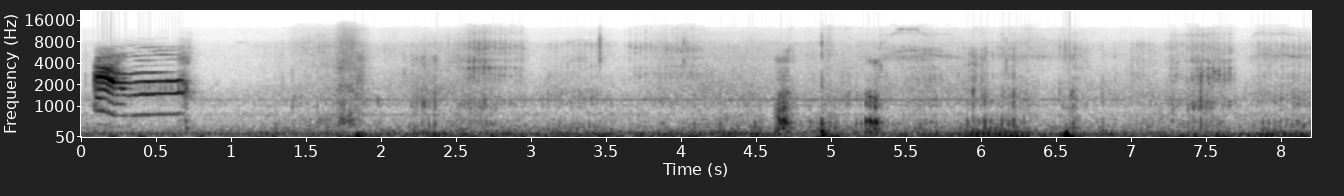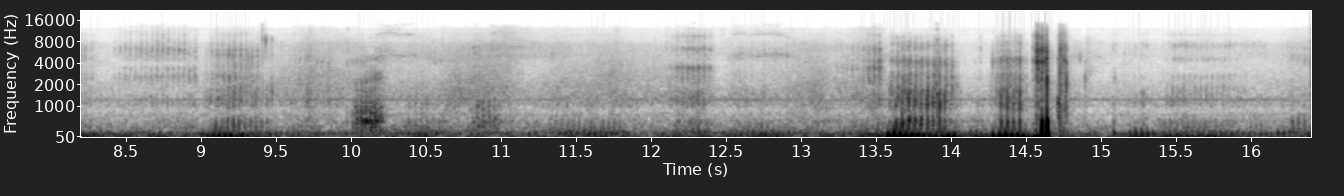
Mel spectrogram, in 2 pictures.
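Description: Domestic cat giving one short meow that falls in pitch, then purring steadily close up, with a couple of sharp knocks along the way.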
